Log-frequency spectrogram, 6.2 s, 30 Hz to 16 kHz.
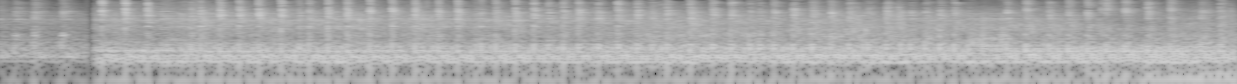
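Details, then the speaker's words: Stihl FS94 trimmer two-stroke after recoil replacement, warmed up after burning off bad fuel, earlier suspected rich and smoking: fast steady buzzing idle with even firing, no longer smoking; normal idle, carb left untuned. "you know what i don't think i'm gonna touch it i like a little idol it's no longer smoking wow at aisle so it's not running rich"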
